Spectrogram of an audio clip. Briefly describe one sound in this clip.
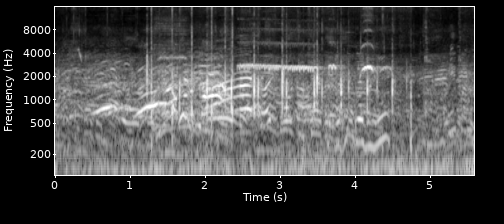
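A crowd of men cheers loudly.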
